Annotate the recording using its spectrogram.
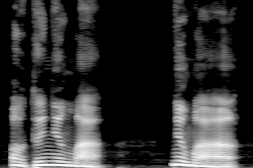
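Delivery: high-pitched, faltering protest; stammering maid. A narrator's reading. Maid trying to object to her mistress, stammering high. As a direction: stumble over the words in a high voice. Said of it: "con Mận lắp bắp định nói gì đó".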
